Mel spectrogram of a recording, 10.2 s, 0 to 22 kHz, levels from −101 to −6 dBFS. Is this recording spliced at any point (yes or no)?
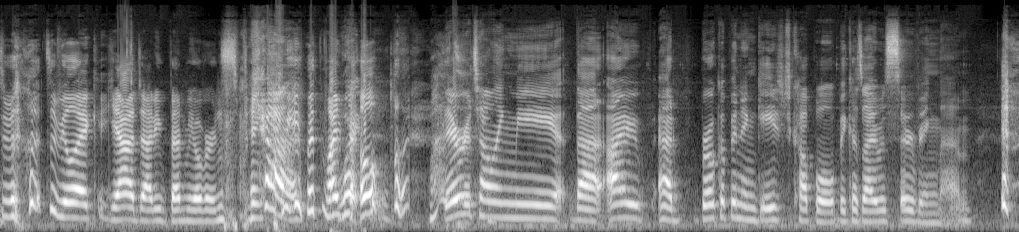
yes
